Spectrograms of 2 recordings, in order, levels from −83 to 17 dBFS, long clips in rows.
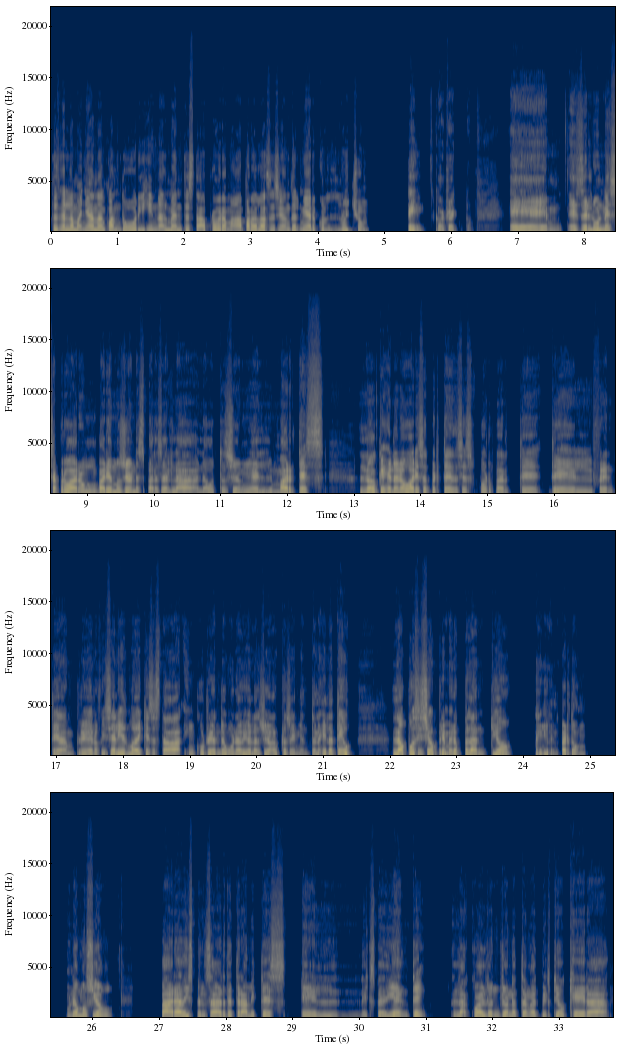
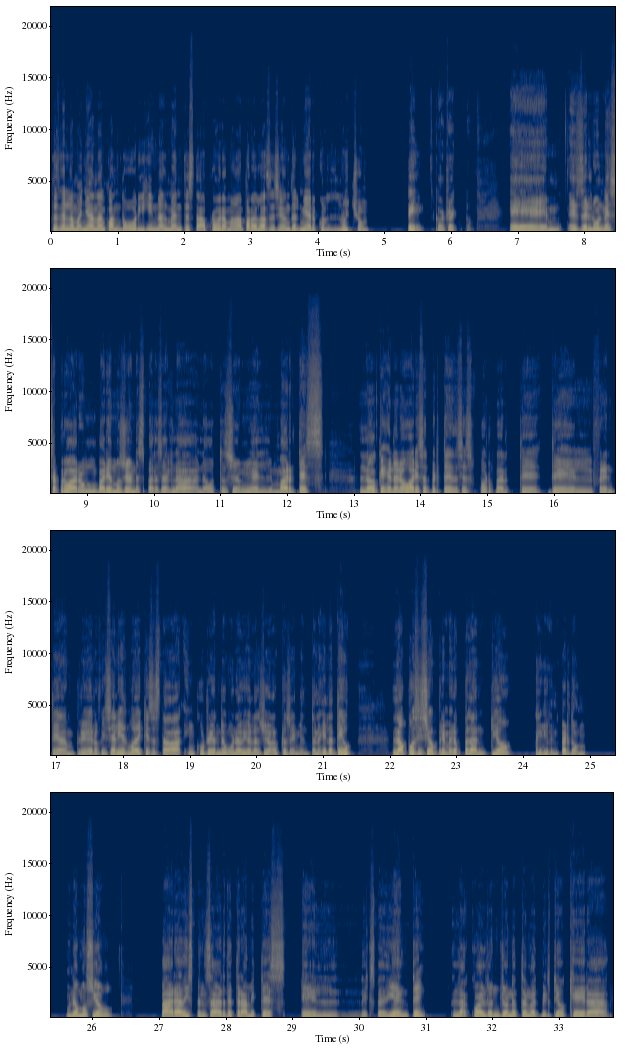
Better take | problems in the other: second | thin; somewhat; fading below 300 Hz

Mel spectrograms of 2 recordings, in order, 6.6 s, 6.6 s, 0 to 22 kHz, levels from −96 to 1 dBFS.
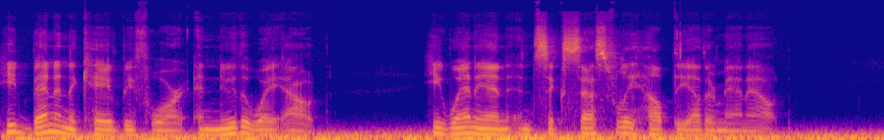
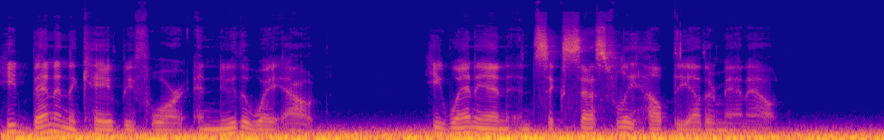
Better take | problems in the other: first | low rumble; loud; throughout; 7 dB below the speech; faint in the first

